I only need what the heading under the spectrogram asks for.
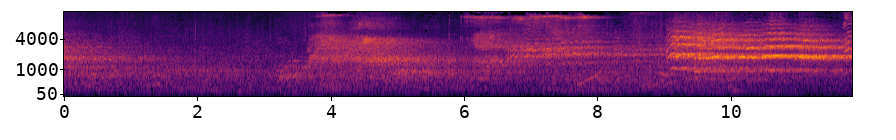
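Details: Beluga at Port of Nagoya Public Aquarium, 27 January 2019, during playtime after a feeding session; high, harmonic squealing whistles build in loudness, steady tones near the end, over a hall-like murmur.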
